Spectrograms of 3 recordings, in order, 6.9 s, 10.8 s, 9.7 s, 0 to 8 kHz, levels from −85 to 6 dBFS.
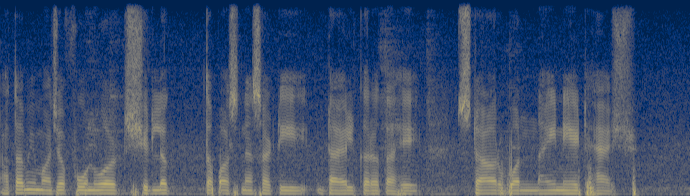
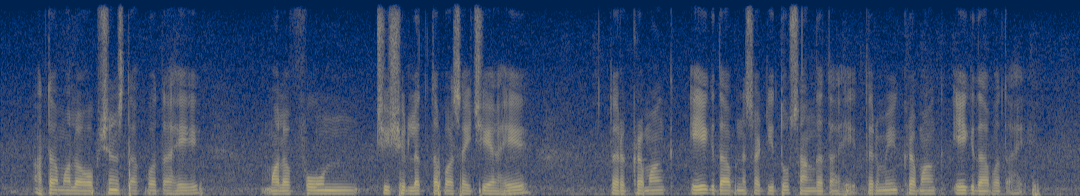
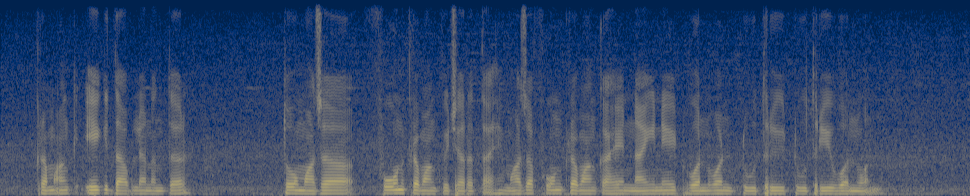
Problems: none marked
